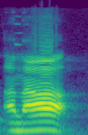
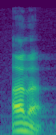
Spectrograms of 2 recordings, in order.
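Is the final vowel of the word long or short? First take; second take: long; short. First: The word ends with a long vowel. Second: The word ends with a short vowel. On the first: "In Urdu it is pronounced as ana" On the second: "But in Arabic it is pronounced as ana. The alif is not pronounced"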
